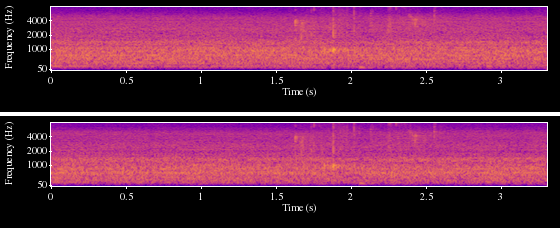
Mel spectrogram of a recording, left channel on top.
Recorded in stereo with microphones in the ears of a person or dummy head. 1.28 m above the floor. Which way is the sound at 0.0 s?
10° right (ahead or behind).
